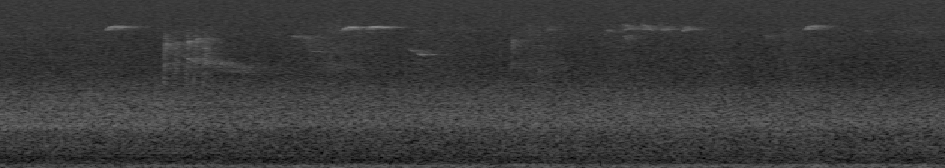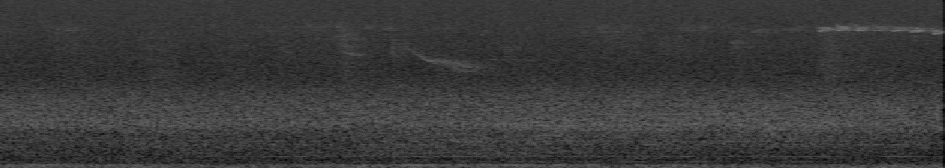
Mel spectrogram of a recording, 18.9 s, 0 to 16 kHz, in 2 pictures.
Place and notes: forest near Bonaforth, Deutschland. Tunnel under railway, shotguns - Tunnel under railway - shotguns
small tunnel under railroad with strange resonance, 35 meters long, 1,5 meter wide, at one end 3 meters high, other end 1.6 meters high. Recorded using 2 shotgun microphones: right channel at one end pointing to the forest, left channel at the other end pointing inside the tunnel.
Hann. Münden, Germany, 6 August 2014, 12:32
